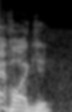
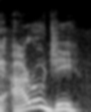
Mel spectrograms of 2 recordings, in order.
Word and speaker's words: ROG: Não é ROG, é ROG. No mundo inteiro fala ROG. No Brasil, o brasileiro pegou e falou ROG.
